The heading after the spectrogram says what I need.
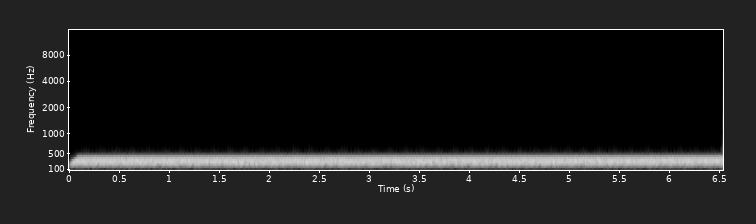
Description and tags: These were made for the upcoming Voyagers sequel due out in 2034.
